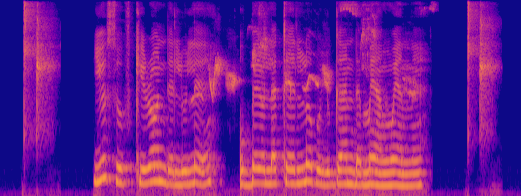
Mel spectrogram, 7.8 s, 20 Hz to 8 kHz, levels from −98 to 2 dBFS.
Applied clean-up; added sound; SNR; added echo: none; Bird; 12 dB; none.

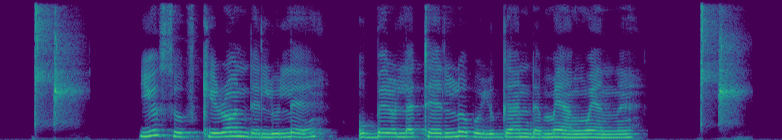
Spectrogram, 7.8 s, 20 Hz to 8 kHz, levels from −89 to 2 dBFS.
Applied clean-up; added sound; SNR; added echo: none; none; none; none.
